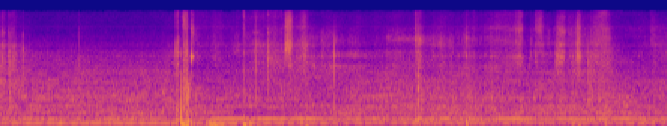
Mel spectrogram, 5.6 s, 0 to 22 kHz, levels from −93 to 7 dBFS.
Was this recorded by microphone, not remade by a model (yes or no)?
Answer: no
